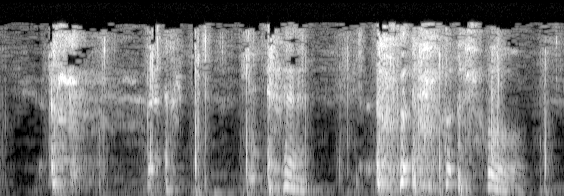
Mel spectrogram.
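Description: A man fakes a coughing spell on purpose, coughing and spluttering in a long, ragged fit, a rapid string of harsh hacking bursts that rise and fall, with hoarse voiced gasps between them.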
